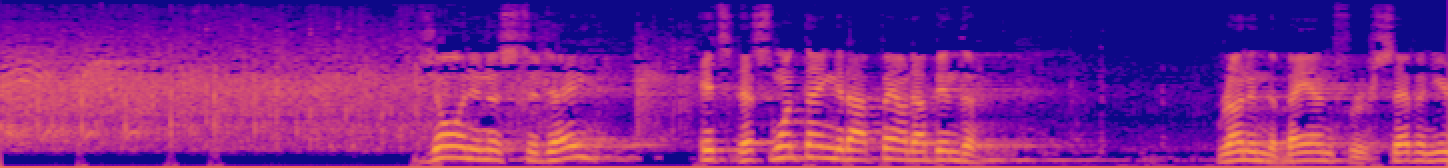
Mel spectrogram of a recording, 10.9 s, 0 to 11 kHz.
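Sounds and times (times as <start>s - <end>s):
audience applause for a new singer joining a band: 0.0s - 4.0s
speech: 3.2s - 7.7s, 9.1s - 10.8s.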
